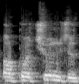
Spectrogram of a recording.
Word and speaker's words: opportunities: এখানে অপরচুনিটিস দেখেন, আমি এই আরটা উচ্চারণ করছি না ব্রিটিশ ইংলিশে, রিসিভড প্রনাউন্সিয়েশন যেটাকে বলা হয় সেটাতে এই আরটা অনুচ্চারিত। আপনারা অক্সফোর্ড ডিকশনারি দেখে নিতে পারেন।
